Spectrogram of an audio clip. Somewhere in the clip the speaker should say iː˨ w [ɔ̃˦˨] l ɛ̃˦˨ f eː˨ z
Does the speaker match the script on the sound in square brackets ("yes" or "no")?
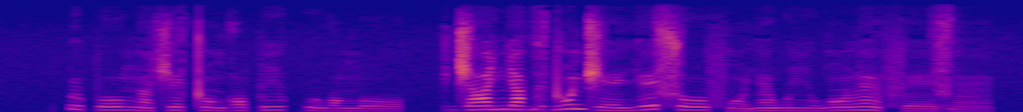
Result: no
